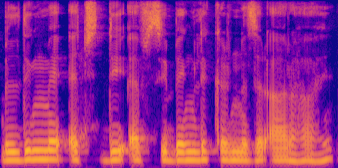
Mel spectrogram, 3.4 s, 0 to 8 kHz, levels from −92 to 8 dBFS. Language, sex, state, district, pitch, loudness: Hindi, male, Arunachal Pradesh, Longding, 145 Hz, -14 LUFS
